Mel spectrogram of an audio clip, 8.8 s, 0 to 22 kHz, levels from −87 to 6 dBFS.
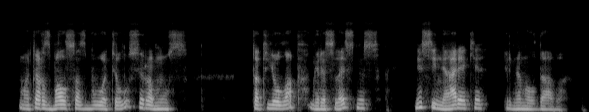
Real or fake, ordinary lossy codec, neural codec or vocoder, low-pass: fake; Opus, 24 kbps; codec, 16 kHz, 8 kbps, FreqCodec, smaller model; 7.2 kHz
